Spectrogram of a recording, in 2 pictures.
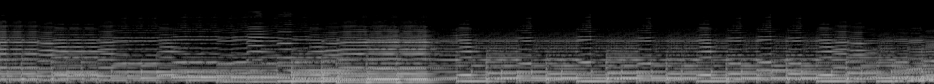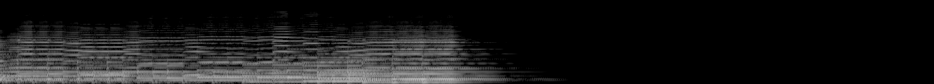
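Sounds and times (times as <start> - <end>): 
viola playing a hornpipe: 0.0 - 14.4.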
